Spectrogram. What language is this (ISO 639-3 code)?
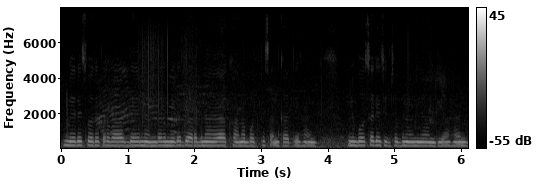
pan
